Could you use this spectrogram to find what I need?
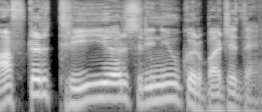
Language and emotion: Goan Konkani, neutral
